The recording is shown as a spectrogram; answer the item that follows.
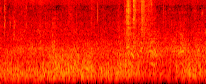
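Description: Steady wind noise on the microphone, with faint distant voices calling out about two and a half seconds in.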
